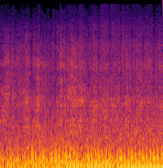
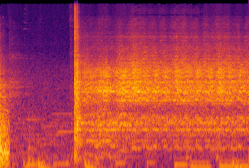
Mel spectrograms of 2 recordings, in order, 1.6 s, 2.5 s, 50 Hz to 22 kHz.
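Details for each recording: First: Lowered Ford Galaxie V8 being driven after idling fine and after voltmeter checks: deep rumble under load with an uneven, stumbling beat instead of a smooth drone; a misfire under load that driving does not clear. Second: Lowered Ford Galaxie V8 after installing a working distributor and rewiring, with no timing in it; short crank then catches at once into smooth even idle, no stumble or misfire; normal start and idle.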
